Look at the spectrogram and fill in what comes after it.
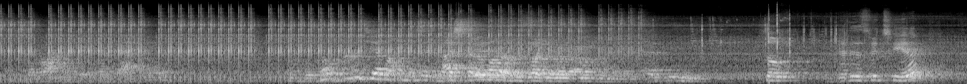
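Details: Radial shock wave therapy unit demonstrated in a physiotherapy electrotherapy practical lesson for chronic muscular pain, set at low intensity from about 500 shocks; rapid steady clicking pulses, about 200 a minute, as it fires into tissue, with music and talk.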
